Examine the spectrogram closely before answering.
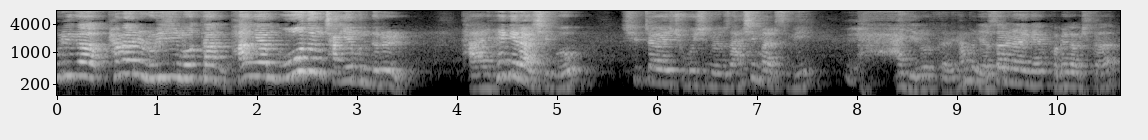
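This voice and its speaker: The voice is raised and projected, moving at a moderate pace with very wide pitch swings amid audible room echo. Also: man. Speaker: pastor. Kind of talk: sermon.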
